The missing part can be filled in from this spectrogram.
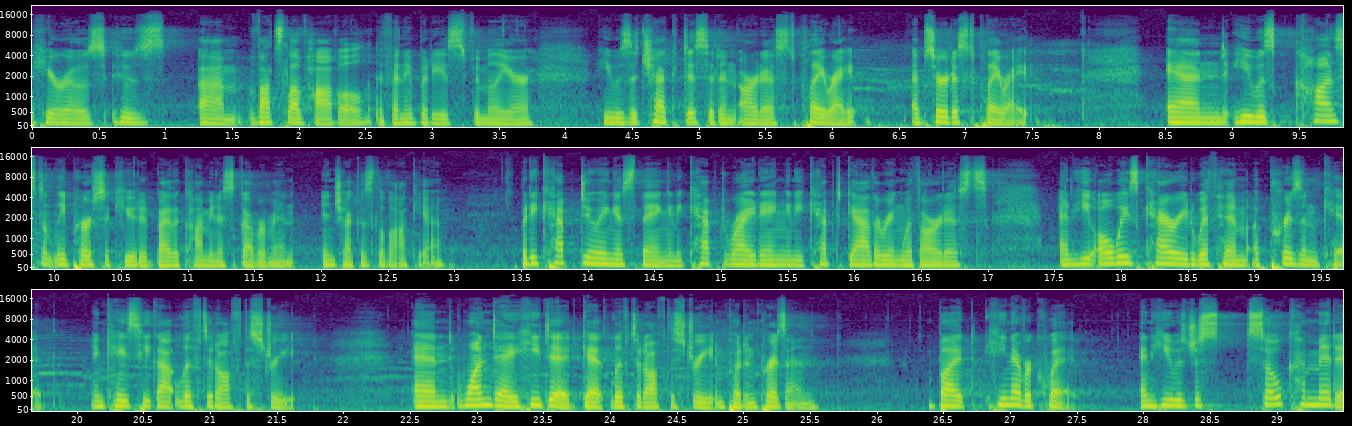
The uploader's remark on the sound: This Artist’s roundtable discussion was recorded live at Loom creative arts event in Spruce Pines, NC.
